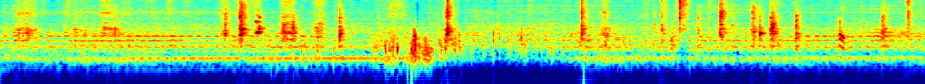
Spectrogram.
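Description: Wooden folding stool being handled and set down on a tile floor: scattered clicks and knocks of wood, with two dull thuds about three and four and a half seconds in, over a steady hum.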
